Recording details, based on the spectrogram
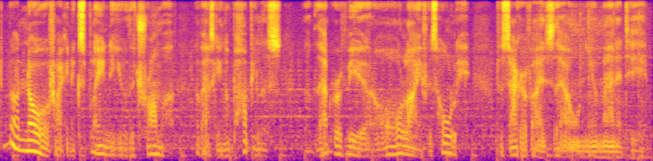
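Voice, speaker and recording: A man's voice: low voice, animated, moderate pace, gravelly. A man giving a solemn, theatrical first-person narration of a space saga, as in a dramatic comic-book reading. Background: music.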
